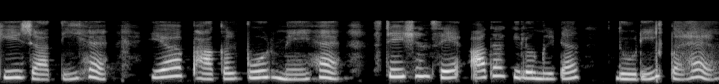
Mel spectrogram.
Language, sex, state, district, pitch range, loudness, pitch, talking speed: Hindi, female, Bihar, Bhagalpur, 255-325 Hz, -15 LUFS, 300 Hz, 125 wpm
